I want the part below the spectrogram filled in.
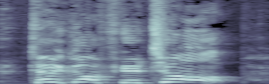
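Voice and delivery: very high-pitched, shrill, loud shouting. Retelling a heckle from one guy in the audience: imitating someone shouting. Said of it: "this one guy shouts out".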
